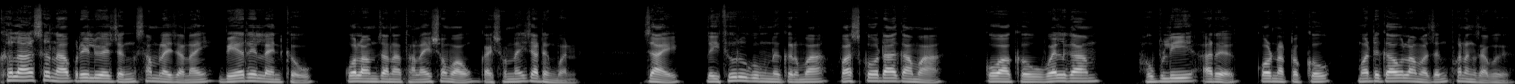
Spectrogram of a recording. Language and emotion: Bodo, neutral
